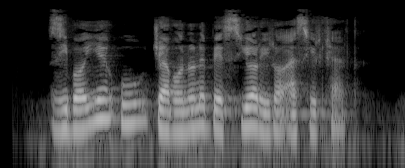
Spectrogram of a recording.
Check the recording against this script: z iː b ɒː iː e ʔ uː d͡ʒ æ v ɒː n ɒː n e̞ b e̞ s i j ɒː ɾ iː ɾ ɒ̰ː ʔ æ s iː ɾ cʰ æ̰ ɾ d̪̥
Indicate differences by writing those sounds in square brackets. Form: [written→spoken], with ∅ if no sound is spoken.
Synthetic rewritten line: z iː b ɒː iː e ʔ uː d͡ʒ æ v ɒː n ɒː n e̞ b e̞ s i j ɒː ɾ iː ɾ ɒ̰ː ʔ æ s iː ɾ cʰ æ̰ ɾ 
